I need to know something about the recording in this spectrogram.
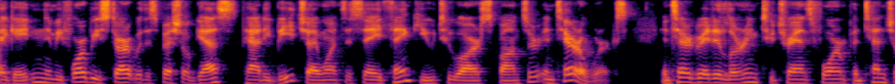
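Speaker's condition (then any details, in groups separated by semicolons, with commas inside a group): No condition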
